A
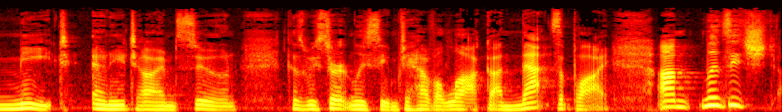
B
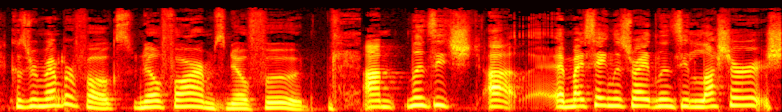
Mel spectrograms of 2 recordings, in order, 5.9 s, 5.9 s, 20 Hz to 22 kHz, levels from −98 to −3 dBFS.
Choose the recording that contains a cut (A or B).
B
